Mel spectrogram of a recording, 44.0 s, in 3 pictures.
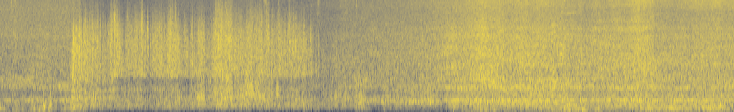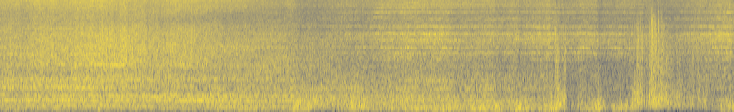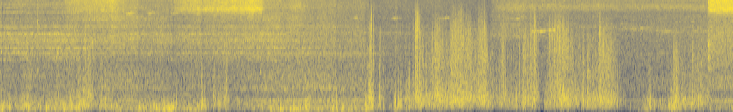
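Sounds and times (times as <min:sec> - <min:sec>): train drive whine: 0:00.0 - 0:44.0
wheels rumbling and squealing on rails: 0:00.0 - 0:44.0
short hisses: 0:43.5 - 0:44.0.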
